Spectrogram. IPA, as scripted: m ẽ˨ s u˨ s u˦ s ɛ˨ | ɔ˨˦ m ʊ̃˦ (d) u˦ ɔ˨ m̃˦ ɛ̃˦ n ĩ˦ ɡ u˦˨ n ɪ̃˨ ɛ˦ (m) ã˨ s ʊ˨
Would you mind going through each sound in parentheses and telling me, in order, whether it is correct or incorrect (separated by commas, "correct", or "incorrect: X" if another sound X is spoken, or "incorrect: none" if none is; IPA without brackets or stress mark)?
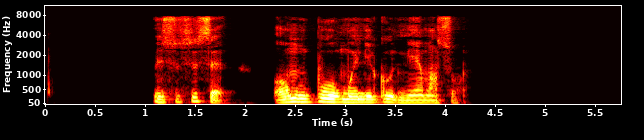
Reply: incorrect: b, correct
